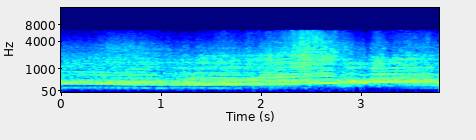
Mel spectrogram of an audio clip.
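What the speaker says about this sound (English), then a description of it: "safety car driver going to be hustling that Porsche safety car as reasonably necessary" A Porsche safety car drives hard around the Sepang circuit, its engine giving a steady, rising, buzzing note close by as it accelerates, with no talk over it.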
